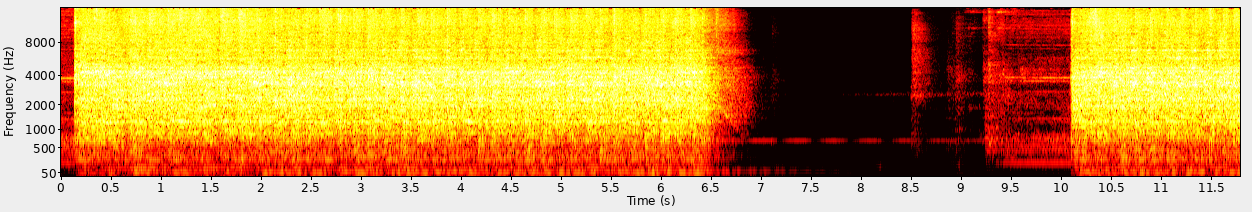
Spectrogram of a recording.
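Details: Twin-turbo 5.3 V8 New Edge Mustang, first start after rewiring: long steady crank at about four pulses a second that never catches, then a pause and another crank; battery dropping to about 8–9 volts.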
